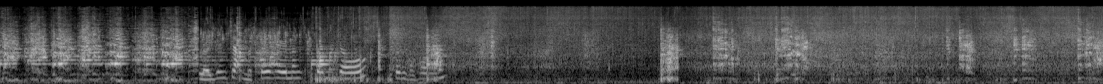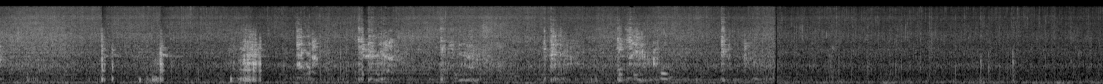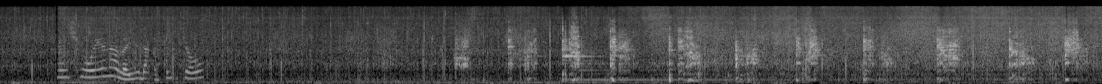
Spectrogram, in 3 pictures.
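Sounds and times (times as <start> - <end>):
metal ladle scraping a wok: 0.0 - 18.8, 25.8 - 33.0
sizzling in hot oil: 0.0 - 33.0.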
